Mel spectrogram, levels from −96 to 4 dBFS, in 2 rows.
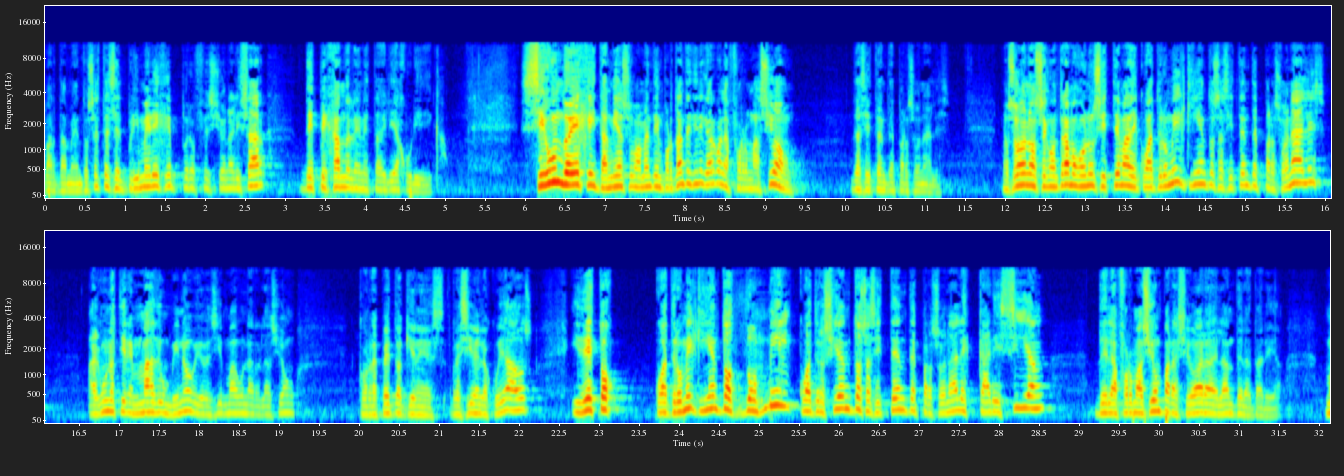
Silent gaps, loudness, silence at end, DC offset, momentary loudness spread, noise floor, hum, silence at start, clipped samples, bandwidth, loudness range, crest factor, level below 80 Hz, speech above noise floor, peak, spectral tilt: none; -25 LUFS; 0 s; under 0.1%; 17 LU; -63 dBFS; none; 0 s; under 0.1%; 11 kHz; 11 LU; 24 dB; -60 dBFS; 38 dB; -2 dBFS; -5 dB/octave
